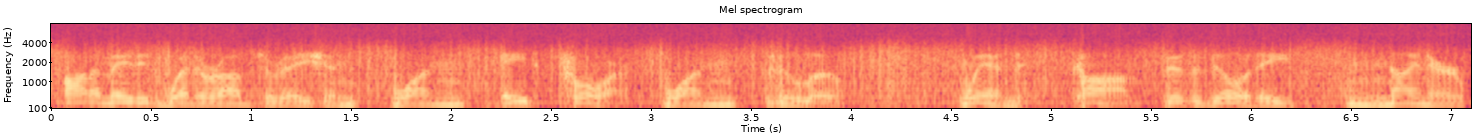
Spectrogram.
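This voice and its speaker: A machine-made male voice reading an automated airport weather broadcast, measured and digit by digit. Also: on the low side. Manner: measured, reads figures digit by digit with set pauses. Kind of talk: automated aviation weather report. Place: heard inside a small aircraft in flight. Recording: loud engine drone behind the broadcast. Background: aircraft engine noise.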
